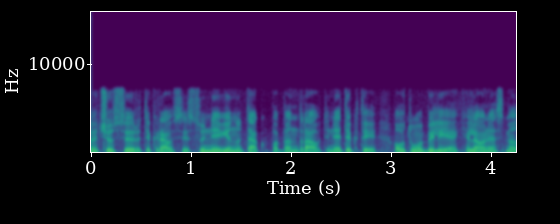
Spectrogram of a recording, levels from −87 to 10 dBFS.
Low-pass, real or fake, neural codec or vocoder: 7.2 kHz; real; none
